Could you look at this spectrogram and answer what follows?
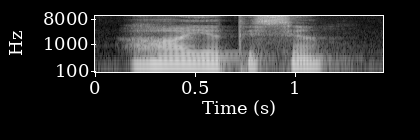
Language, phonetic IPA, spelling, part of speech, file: Ukrainian, [ˈɦajɐtesʲɐ], гаятися, verb, Uk-гаятися.ogg
- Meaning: 1. to linger, to tarry, to delay, to loiter 2. passive of га́яти impf (hájaty)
